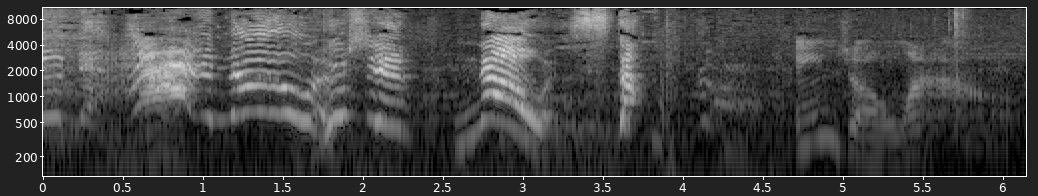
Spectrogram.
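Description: Voices screaming and crying out: a run of long, arching cries that rise and fall sharply in pitch, fading to a weaker call after about four seconds.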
